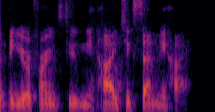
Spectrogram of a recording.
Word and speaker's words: Csikszentmihalyi: For a long time, I didn't say his name, and somebody said, no, it's Csikszentmihalyi, and I was like, oh, okay, that doesn't sound so bad now.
